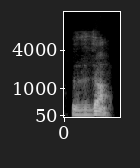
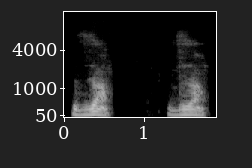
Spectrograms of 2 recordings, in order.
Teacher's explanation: Once we add the dot above this letter, the sound changes to the. There is like a vibration because what you do is that you put the tip with your tongue between your teeth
